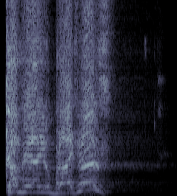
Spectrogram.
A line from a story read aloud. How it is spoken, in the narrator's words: he was shouting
